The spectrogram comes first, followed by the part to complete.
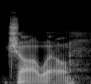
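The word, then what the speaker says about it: Cherwell: main Bambry Road and the River Charwell, pronounced by most of the locals, Charwell.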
